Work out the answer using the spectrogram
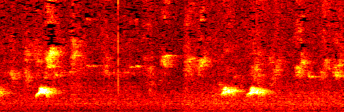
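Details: Song Thrush nestlings as their father brings food: one short squeaky chirp, then after a pause two more in quick succession, all at the same middling pitch over a steady hiss.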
